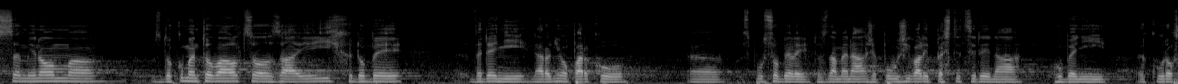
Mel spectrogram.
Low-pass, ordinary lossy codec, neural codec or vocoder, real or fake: 14.4 kHz; Opus, 64 kbps; none; real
